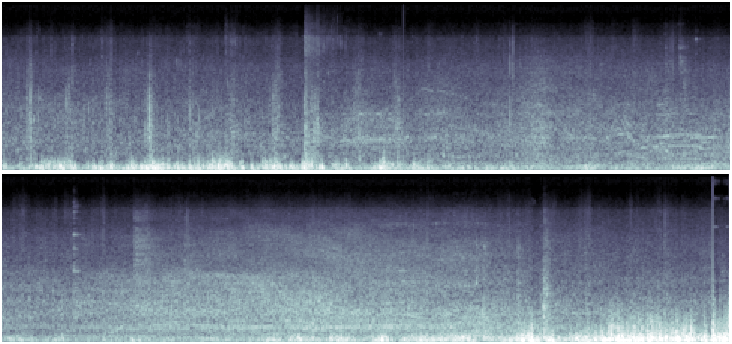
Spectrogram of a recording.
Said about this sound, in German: Wasserfall wird hinter mir gelassen.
